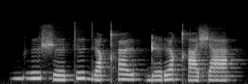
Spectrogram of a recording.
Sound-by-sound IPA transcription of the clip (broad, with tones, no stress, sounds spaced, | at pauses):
bʱ ʉ˦ ʃ ø˨ t̪ ʉ˦ d̪ ø˨ qʰ ø˦ | ɖ ø˨ ɾ ʉ˦ qʰ a˨ ʃ a˦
